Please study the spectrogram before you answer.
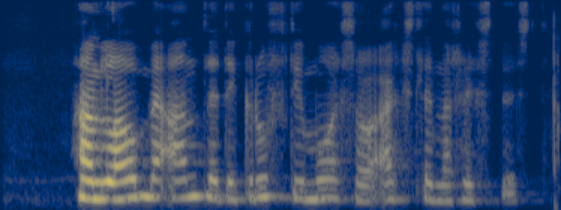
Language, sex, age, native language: Icelandic, female, 13, Icelandic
